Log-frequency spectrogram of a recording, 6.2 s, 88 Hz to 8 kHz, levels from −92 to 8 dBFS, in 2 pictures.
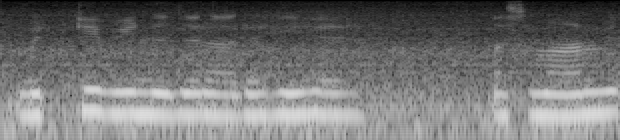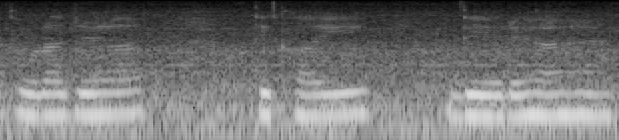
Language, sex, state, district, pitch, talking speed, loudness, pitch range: Punjabi, female, Punjab, Fazilka, 195 Hz, 135 wpm, -15 LUFS, 195-200 Hz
